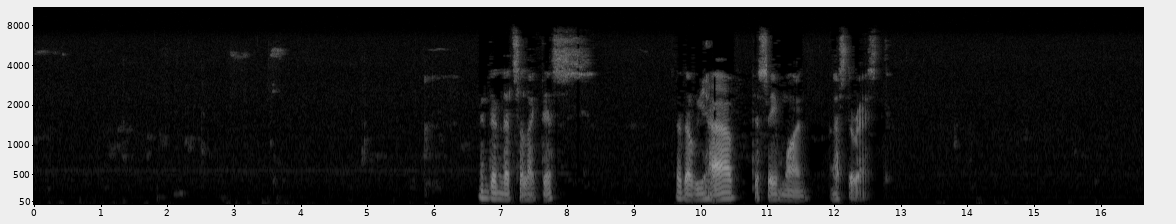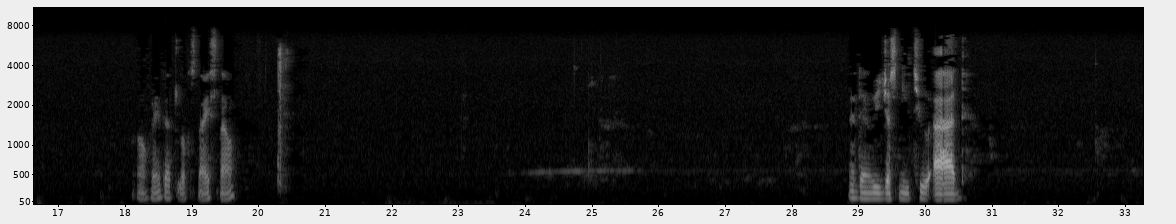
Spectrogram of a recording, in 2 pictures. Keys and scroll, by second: 0.0-5.8 typing, 12.0-13.6 typing, 14.7-33.2 typing.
